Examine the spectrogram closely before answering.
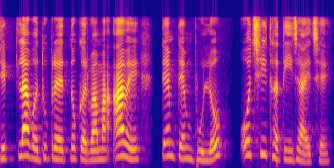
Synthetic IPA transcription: d͡ʒeʈlaʋəd̪ʱupɾəjət̪nokəɾʋamã̰ʔaʋet̪emt̪embʱulo | ot͡ʃʰit̪ʰət̪id͡ʒajt͡ʃʰe

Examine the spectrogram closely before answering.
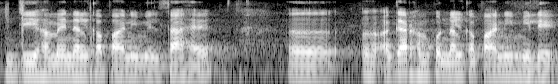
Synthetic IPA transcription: d͡ʒiːɦɐmẽnɐlkapaːnimɪlt̪aɦɛː | ɐ̰ɡəɾɦɐmkonɐlkapaːnimɪleː

